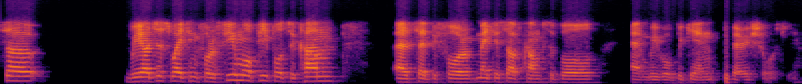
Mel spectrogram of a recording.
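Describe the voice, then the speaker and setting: A man from South Africa, a program coordinator, giving a formal, measured welcome in an online webinar. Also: medium pitch, steady tone. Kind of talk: webinar presentation. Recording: tinny phone-like online audio.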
